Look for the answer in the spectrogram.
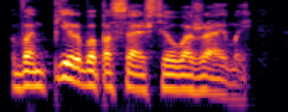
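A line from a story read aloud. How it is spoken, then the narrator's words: Indistinct grumbling. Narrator (Russian): отвечал невнятным бурчанием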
